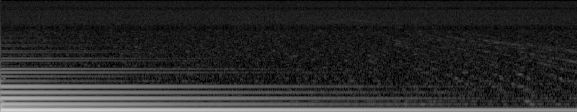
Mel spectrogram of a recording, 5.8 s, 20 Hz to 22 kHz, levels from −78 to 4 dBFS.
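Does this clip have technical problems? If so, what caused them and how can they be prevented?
No, this music clip has no technical problems.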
